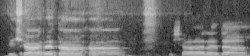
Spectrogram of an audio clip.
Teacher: ಹರೇ ವಿಶಾರದಾಹ ದೀರ್ಘ ಎಳಿಬೇಕು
